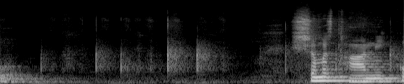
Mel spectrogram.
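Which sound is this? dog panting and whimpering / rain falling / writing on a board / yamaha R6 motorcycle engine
writing on a board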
